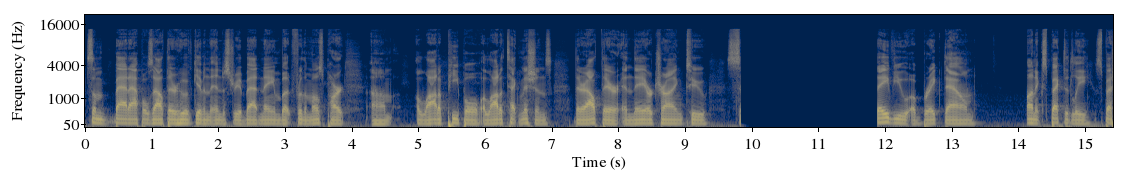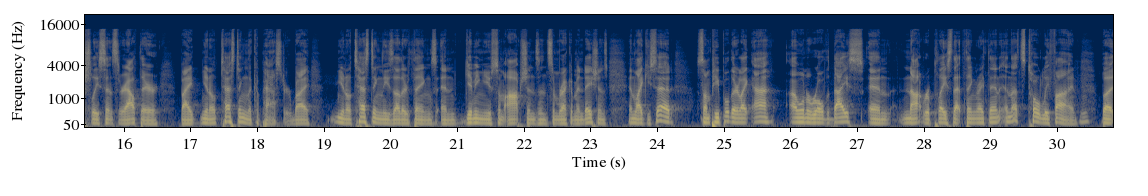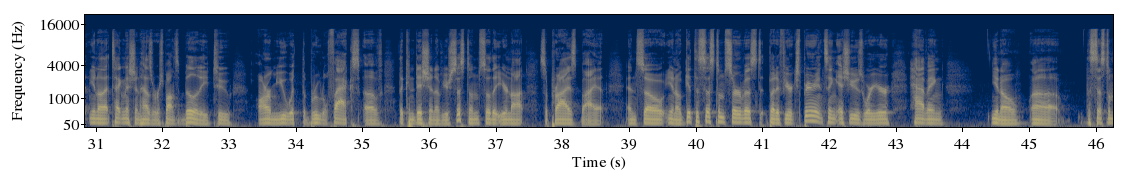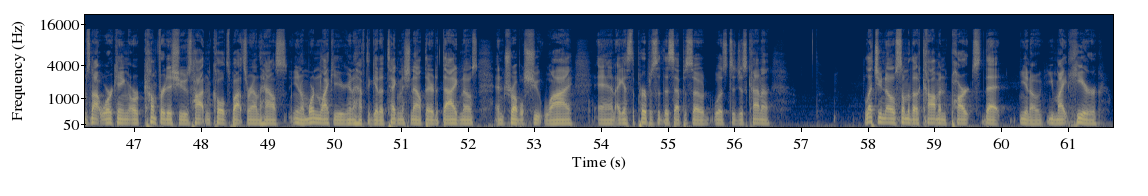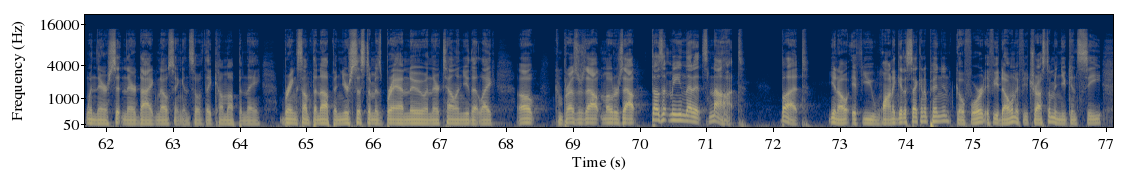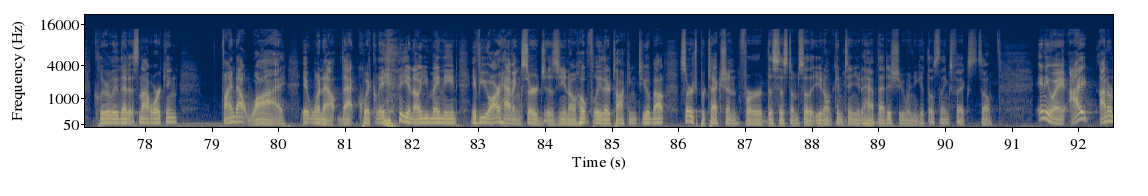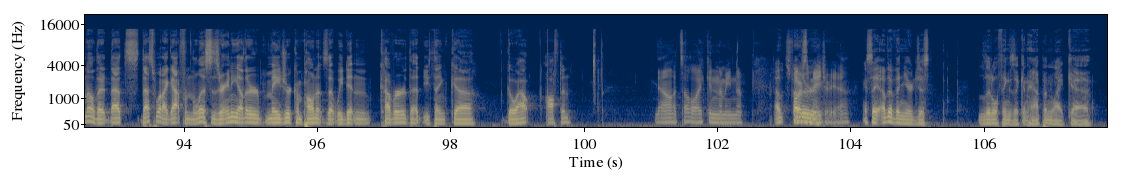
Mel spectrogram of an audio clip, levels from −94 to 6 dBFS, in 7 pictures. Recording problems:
audio cutting out; at 10 s for 2 s

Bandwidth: 14 kHz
